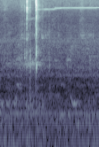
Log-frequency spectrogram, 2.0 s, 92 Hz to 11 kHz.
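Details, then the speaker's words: FNIRSI 1013D portable tablet oscilloscope: three sharp, dry clicks over about 1.5 seconds, probably as it switches measurement ranges; normal range-relay clicking. "ось де воно клацає мабуть міняє діапазон вимірюваньня якщо почуєте під час"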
